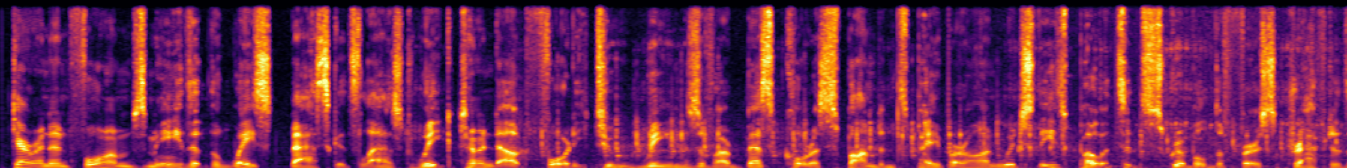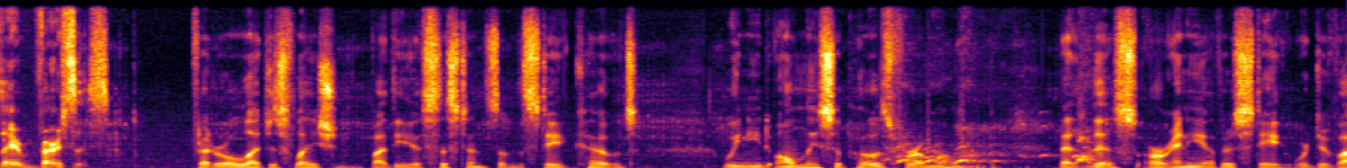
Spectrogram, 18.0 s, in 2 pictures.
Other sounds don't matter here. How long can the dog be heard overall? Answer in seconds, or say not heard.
2 s.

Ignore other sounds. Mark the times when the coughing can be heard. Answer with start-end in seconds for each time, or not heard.
not heard.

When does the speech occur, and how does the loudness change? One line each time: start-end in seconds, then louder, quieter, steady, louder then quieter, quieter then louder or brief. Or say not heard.
0.0-17.9 steady.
